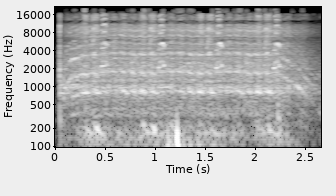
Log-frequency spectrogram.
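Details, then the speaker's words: 2005 Lexus ES330 that stopped running while driving, coolant found, timing belt or water pump suspected; cranking with spark plugs refitted, starter spins fast and even with no compression pulses. "nothing so yeah we definitely lost compression somewhere and I'm going to find out"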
